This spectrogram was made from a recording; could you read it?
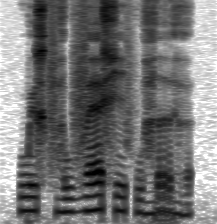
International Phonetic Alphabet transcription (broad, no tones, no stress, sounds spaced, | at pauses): w y x f a̤ w v ɛ x i f w a̤ r ə̤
